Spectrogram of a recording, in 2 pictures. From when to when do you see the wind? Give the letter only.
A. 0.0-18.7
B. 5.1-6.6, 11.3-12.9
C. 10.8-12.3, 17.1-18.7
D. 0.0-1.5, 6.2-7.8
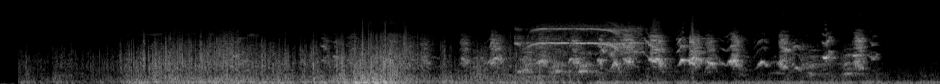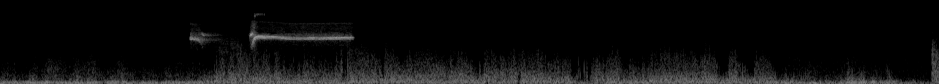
A.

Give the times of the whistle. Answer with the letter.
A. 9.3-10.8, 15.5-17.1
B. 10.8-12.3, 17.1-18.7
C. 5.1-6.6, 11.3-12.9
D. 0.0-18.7
C.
